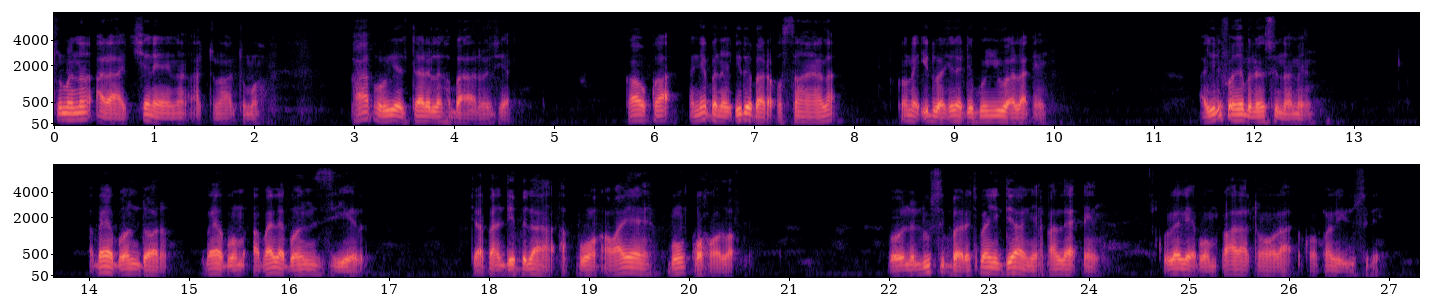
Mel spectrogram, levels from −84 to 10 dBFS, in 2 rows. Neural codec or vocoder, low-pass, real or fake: codec, 16 kHz, 4 kbps, FunCodec, trained on LibriTTS, 50 frames a second; 7.2 kHz; fake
